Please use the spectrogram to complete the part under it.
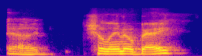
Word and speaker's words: Chileno Bay: There is a Chileno Bay, did I pronounce that correctly? – Yes.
